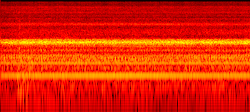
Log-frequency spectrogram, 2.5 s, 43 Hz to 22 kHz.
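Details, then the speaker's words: 1997 Harig EZ-Surf 6x18 CNC surface grinder: the Z axis (in and out) traverses with a steady, even hum and high-pitched whir, with no knocks or grinding. Normal, quiet axis motion. "your Z axis, which is in and out, also nice and quiet."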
